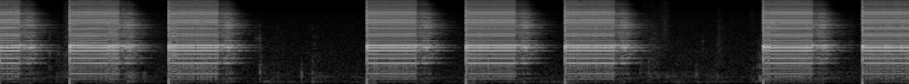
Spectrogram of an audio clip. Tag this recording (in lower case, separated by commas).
alarm, fire alarm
